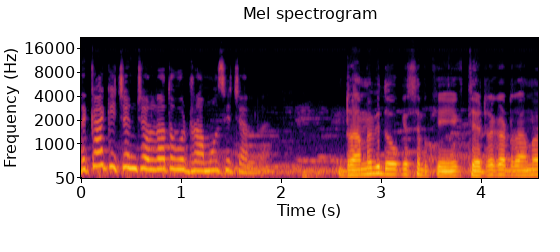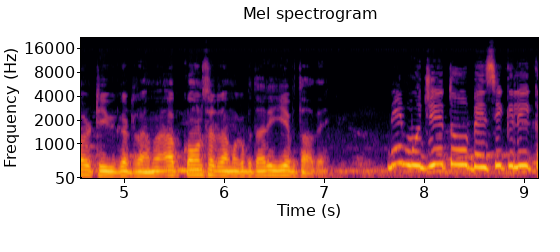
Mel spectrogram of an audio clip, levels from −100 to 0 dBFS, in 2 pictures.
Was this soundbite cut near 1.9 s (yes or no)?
no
